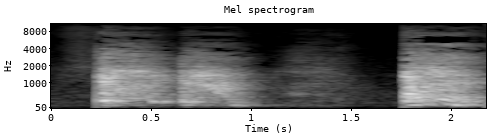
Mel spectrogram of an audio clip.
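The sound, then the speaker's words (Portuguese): Coughing from a person speaking during a lesson on scripture: three loud, harsh coughs, the first two close together, with a faint short one in the pause before the last. “vocês me perdoem as interrupções aí com a tosse, viu?”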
